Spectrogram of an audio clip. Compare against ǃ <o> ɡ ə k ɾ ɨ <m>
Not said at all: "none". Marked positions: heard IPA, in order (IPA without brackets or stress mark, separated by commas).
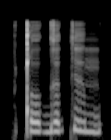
o, m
